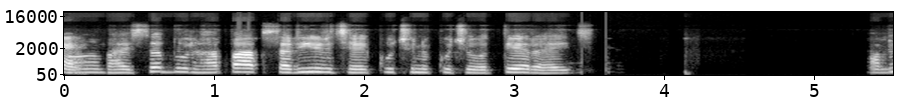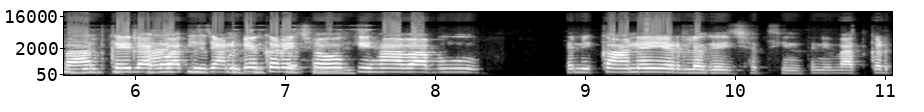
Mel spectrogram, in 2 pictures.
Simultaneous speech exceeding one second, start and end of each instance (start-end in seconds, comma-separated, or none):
5.6-7.6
